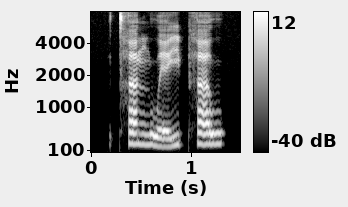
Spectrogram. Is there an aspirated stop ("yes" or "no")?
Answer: yes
